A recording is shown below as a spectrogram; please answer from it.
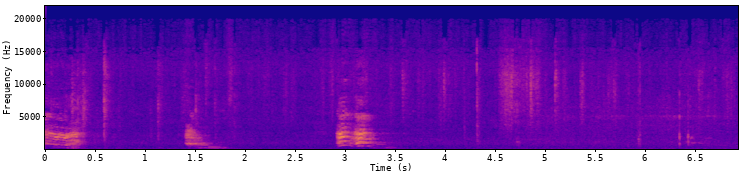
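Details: Three short, bright squeaks from 30-day-old Shiba Inu pups, each about two seconds apart, the last one doubled, followed by faint soft peeps over a quiet background.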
